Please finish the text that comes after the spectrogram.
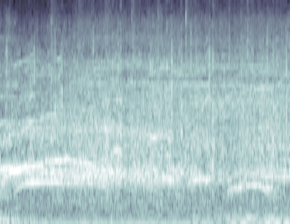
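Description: A large audience applauding steadily, a dense wash of clapping that fills the whole stretch at a consistent, fairly loud level, with some faint cheering mixed in.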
